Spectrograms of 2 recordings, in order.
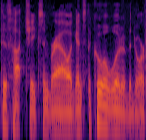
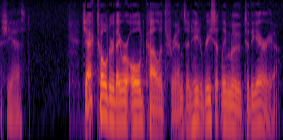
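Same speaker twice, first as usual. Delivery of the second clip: ordinary delivery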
